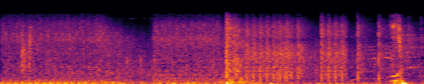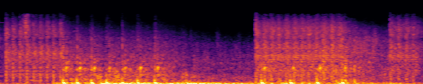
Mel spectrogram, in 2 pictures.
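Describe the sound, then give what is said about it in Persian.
Dense, sustained gunfire in battle: rapid machine-gun bursts and scattered shots crackle continuously over a low rumble, loud, with faint voices underneath, as Iraqi soldiers hidden behind the rocks below shoot and talk to one another. “عراقی ها پشت همین تخت سنگ های پایین پنهان شدند، تیراندازی می کنند و با یکدیگر صحبت می کنند.”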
